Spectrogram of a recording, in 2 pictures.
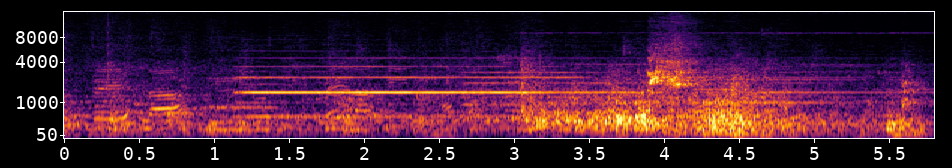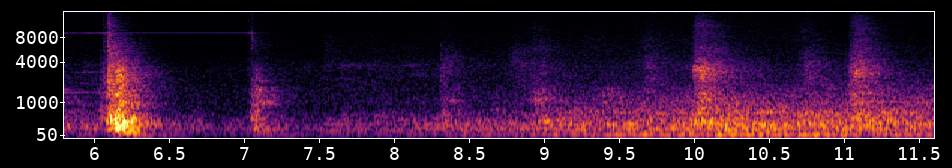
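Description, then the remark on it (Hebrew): A subway train of the Haifa metro hums with a rising electric whine, punctuated by a couple of sharp whooshing thumps like sliding doors. Muffled voices murmur in the background. “כן, החיים בפריפריה לא קלים לפעמים, אבל לפחות יש לנו מטרו אמיתי, כמו בלונדון, בפריז, בניו יורק.”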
